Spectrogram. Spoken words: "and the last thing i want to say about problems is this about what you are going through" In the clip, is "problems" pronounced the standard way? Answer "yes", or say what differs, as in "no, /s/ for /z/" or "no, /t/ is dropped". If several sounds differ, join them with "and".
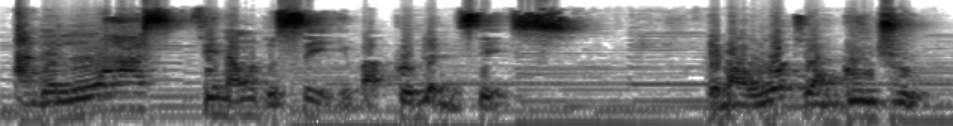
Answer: no, /z/ is dropped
